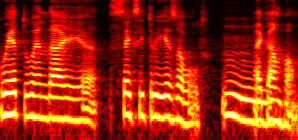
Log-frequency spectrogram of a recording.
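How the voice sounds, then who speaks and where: A woman speaks at a fairly low pitch in a Portuguese accent. Her intonation stays fairly even. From Portugal. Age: 80s+. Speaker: retired factory seamstress. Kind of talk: interview answer.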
